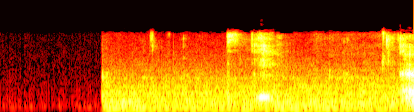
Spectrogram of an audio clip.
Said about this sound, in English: Whoa, we are we've got a typing ASMR podcast going on.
